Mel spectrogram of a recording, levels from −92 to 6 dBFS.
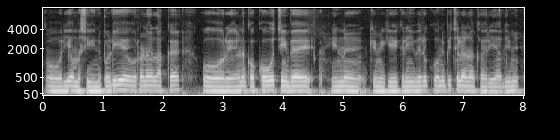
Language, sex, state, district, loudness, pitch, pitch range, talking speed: Marwari, male, Rajasthan, Churu, -13 LUFS, 120 Hz, 115-125 Hz, 185 wpm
